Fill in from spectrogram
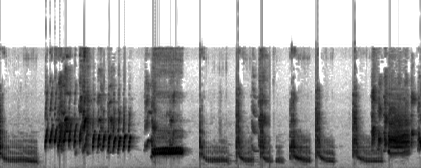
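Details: Jalak suren (Asian pied starling) master song for juveniles: a low note, a buzzy chattering trill, a loud harsh squawk, then a series of falling squawky calls.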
